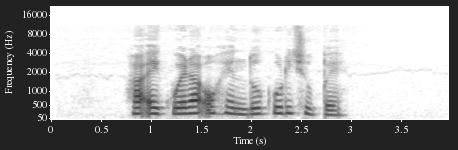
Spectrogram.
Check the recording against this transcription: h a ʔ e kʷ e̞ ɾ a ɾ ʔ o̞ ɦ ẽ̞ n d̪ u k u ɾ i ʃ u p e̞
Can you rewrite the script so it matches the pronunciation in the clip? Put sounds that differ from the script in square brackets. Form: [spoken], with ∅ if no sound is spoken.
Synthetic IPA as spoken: h a ʔ e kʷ e̞ ɾ a [∅] ʔ o̞ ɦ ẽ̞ n d̪ u k u ɾ i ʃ u p e̞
